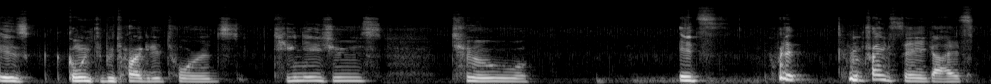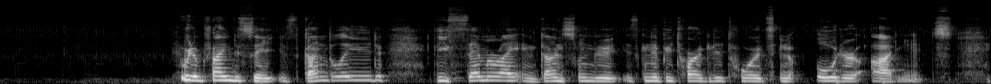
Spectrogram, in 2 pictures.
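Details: Adult male with a self-described speech impediment that makes him stutter and trip over his words, stuttering throughout his speech; stuttering.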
